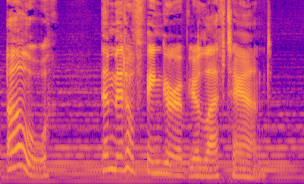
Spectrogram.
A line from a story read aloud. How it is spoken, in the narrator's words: the maiden answered, laughing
